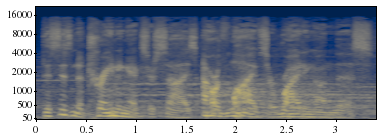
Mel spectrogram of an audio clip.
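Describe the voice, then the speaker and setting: A hardened game soldier, speaking in a very low register. He is terse, cynical and hard-boiled, and loud music plays under his lines. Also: lively intonation, moderate pace. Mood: stern, wry. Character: gruff, hardened male soldier, cynical lone operative. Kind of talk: video game voice acting.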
